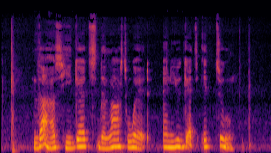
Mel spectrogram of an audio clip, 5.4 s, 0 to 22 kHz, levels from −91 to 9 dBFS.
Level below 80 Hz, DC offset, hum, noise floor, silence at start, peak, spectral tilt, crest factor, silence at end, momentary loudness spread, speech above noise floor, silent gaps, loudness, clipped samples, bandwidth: -50 dBFS; under 0.1%; none; -44 dBFS; 0.2 s; -2 dBFS; -7.5 dB/octave; 14 dB; 0.45 s; 15 LU; 29 dB; none; -17 LUFS; under 0.1%; 12 kHz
